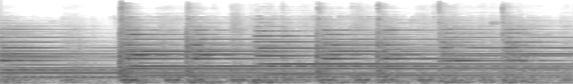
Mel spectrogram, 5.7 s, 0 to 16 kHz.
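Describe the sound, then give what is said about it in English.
Bells of the Collegiate Church of St. Nicholas in Galway ringing across the city at 7 o'clock in the evening with strong, resonant tones, new strikes arriving roughly every half to two-thirds of a second over a sustained ringing hum; rung by a 17-year-old; no voices present. “bells of the Collegiate Church of St. Nicholas in Galway have rung across the city every night this week at 7 o'clock for 7 minutes, this to mark the 700th anniversary of the founding of the church.”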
